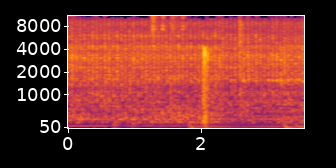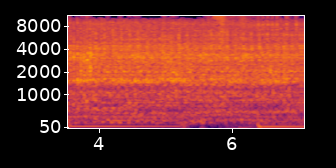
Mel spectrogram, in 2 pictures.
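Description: An engine running steadily with an idle-like rumble. Its low hum drops out briefly a couple of times, and there is one sharp click about two seconds in.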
